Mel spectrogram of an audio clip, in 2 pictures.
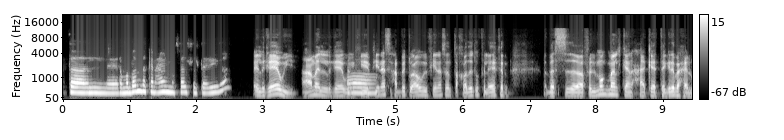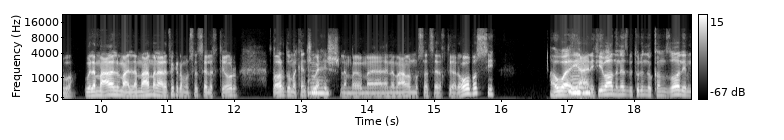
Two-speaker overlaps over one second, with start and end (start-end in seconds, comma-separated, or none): none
